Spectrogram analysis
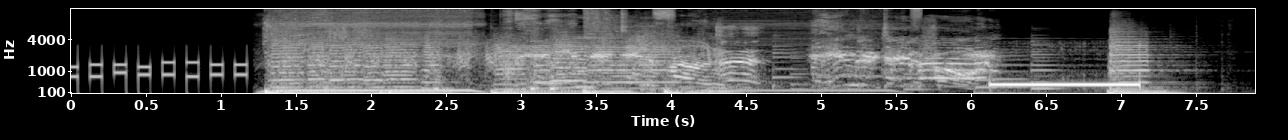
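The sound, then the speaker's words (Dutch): Electronic telephone tones on a Dutch radio show: a quick run of short, clean beeps alternating between two pitches, cut off by loud music that plays to the end. “word net gebeld.”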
